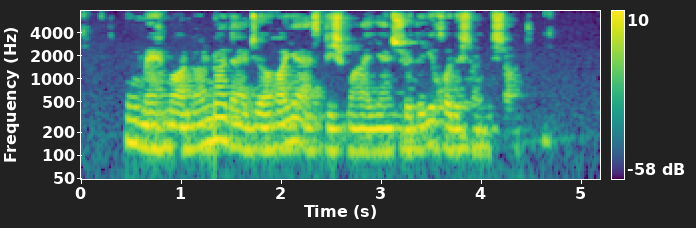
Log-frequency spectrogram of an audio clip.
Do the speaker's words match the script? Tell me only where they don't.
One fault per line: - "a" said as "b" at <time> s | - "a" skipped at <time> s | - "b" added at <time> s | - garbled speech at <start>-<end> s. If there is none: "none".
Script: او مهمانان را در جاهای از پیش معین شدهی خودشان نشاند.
none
